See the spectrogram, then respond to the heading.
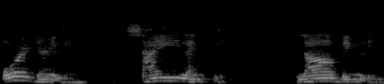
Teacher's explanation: you put the stress when you say it on the first syllable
